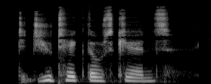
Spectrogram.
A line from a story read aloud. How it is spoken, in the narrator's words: He asked through gritted teeth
